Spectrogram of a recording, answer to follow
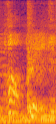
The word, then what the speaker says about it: Humpty: let me introduce myself my name is humpty pronounced with an umpty yo ladies oh how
